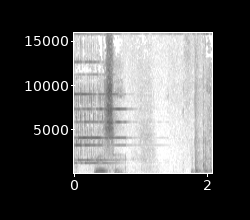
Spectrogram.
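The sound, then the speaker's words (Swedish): A telephone rings with a bright, steady electronic tone that lasts about a second, overlapping a brief spoken word, then fades before a voice resumes speaking. “Ja, vi tar en liten paus bara när telefonen Ja. ringer.”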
